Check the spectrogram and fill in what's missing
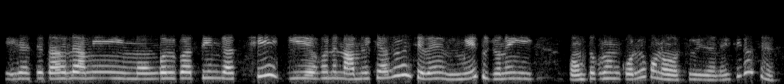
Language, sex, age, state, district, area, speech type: Bengali, female, 18-30, West Bengal, Purba Medinipur, rural, conversation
